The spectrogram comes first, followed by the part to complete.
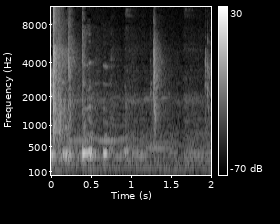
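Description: Three short, sharp clicks, at the start, about half a second in and just past a second, with a few brief low tones after the first.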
